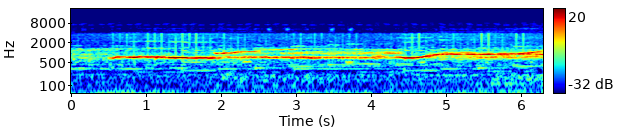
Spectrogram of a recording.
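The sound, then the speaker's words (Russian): Whale mother and calf vocalizing: a long, steady moaning tone that slowly bends up and down, with a second, higher call briefly overlapping it, all over a low rumbling background. “Это мама кит и ее китенок.”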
